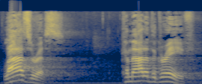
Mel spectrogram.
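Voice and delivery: loud high command into the tomb; commanding call. Retold or imitated. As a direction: call him out of the grave, loud. Jesus calls into tomb.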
